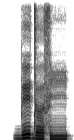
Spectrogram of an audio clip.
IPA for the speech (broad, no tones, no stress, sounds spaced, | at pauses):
b e d əː s iː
